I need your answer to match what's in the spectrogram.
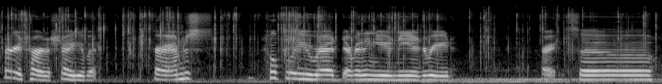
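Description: A woman's voice: medium pitch, steady tone, brisk, a little hiss or hum. A woman chatting casually as she unwraps and tastes snacks for a vlog, thinking aloud as she goes. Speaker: vlogger.

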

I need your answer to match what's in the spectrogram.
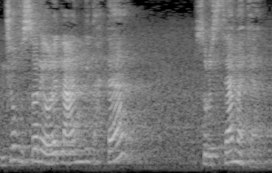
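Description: Egyptian male teacher giving a patient, repetitive lesson to young children; pitched fairly high, recorded in a booming, reverberant room with a faint hiss. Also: racing, fairly bright tone. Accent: Egyptian Arabic. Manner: patient, repetitive, addresses children, praises often. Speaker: Arabic teacher. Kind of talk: remote primary-school lesson.

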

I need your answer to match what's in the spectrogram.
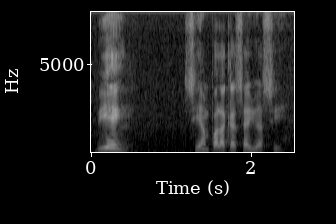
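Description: A man, a pastor telling stories in a sermon, swinging from loud calls to hushed asides and often addressing listeners as brother. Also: mid-range voice, normal speed. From Venezuela. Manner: storytelling preacher, swings from loud calls to hushed asides, keeps saying "hermano".

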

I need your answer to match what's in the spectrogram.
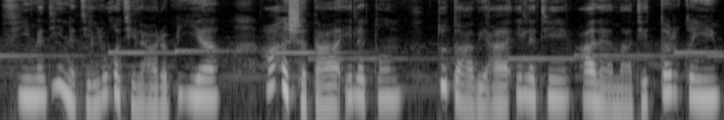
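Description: Female primary teacher, higher register, instructive dictation-style delivery to young children, music running underneath. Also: animated, moderate pace, warm tone. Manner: addresses pupils with praise and prompting questions. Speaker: primary school Arabic teacher. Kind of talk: scripted lesson narration for children. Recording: music behind the voice.

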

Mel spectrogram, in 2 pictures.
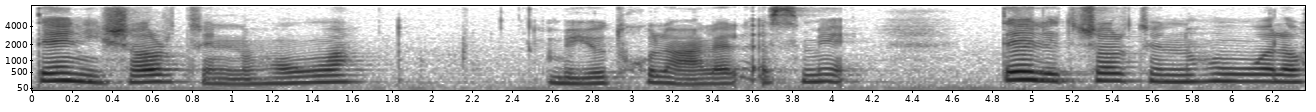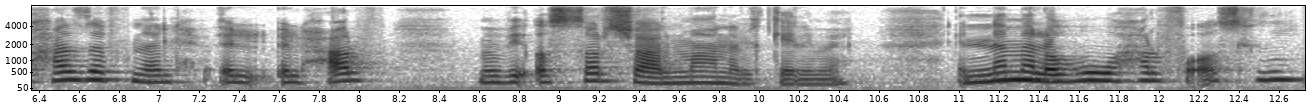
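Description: A woman teacher with an Egyptian Arabic accent, giving a primary school language lesson. She reads each word slowly and drawn out, then explains quickly and asks the pupils questions. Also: medium pitch, animated, darkish tone. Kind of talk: recorded classroom lesson.

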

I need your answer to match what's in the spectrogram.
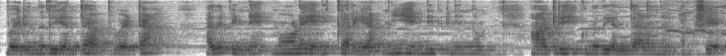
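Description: A woman's voice: mid-range voice, dark tone. A woman reading a romance story aloud, voicing every character's lines in her own voice. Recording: echoey room with faint music.

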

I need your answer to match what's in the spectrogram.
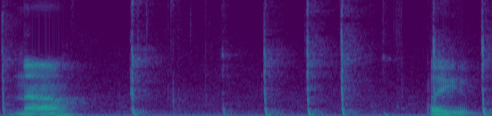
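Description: Patient male teacher leading an online lesson over a video call, middle-pitched voice. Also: animated, very slow, a bit bright, slight background noise. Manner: patient, drills terms, ends phrases with "ya". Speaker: Arabic teacher.

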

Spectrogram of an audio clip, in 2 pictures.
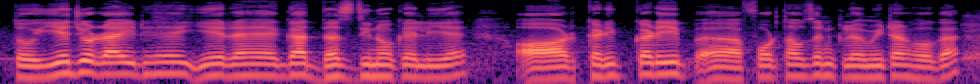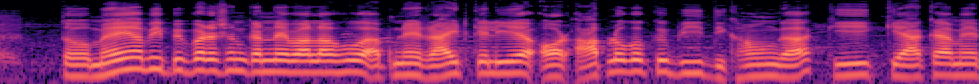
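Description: A young motorcycle vlogger whose first language is Bengali explains things step by step in casual talk to camera, using frequent hesitant fillers. His voice is on the high side and a bit bright, with a little hiss or hum. He starts outdoors in a yard, then moves into a small room.

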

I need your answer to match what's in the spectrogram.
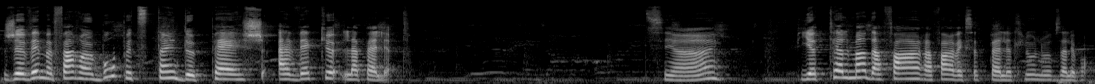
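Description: A woman's voice: fairly high pitch, measured pace, pauses often, fairly bright tone, faint music behind. A woman with a Québécois accent, chatting and joking while she demonstrates makeup in a casual live tutorial and reads out viewer comments. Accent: Québécois French. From Quebec.

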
